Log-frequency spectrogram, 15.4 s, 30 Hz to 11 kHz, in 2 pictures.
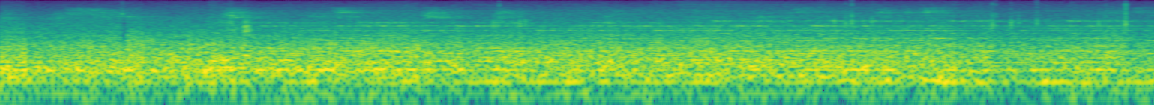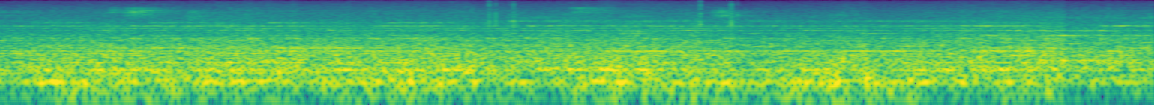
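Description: Busy station platform beside a stopped E231 series commuter train with its doors open, a steady mix of train and crowd noise. Several steady high tones sound over it from about a second and a half in.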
